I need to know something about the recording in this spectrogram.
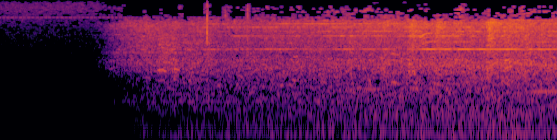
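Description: Cymbals shimmer on a drum kit.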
